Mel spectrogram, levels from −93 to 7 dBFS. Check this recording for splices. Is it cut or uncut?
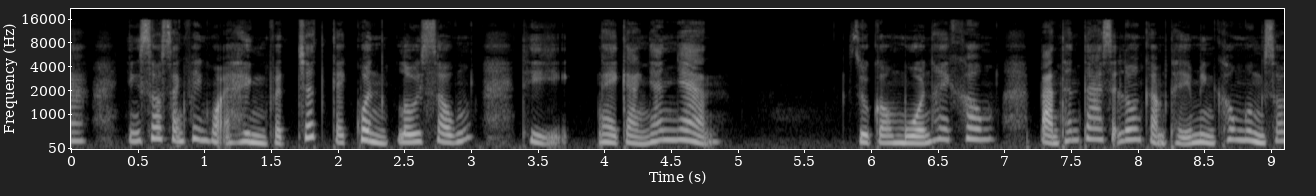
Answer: cut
